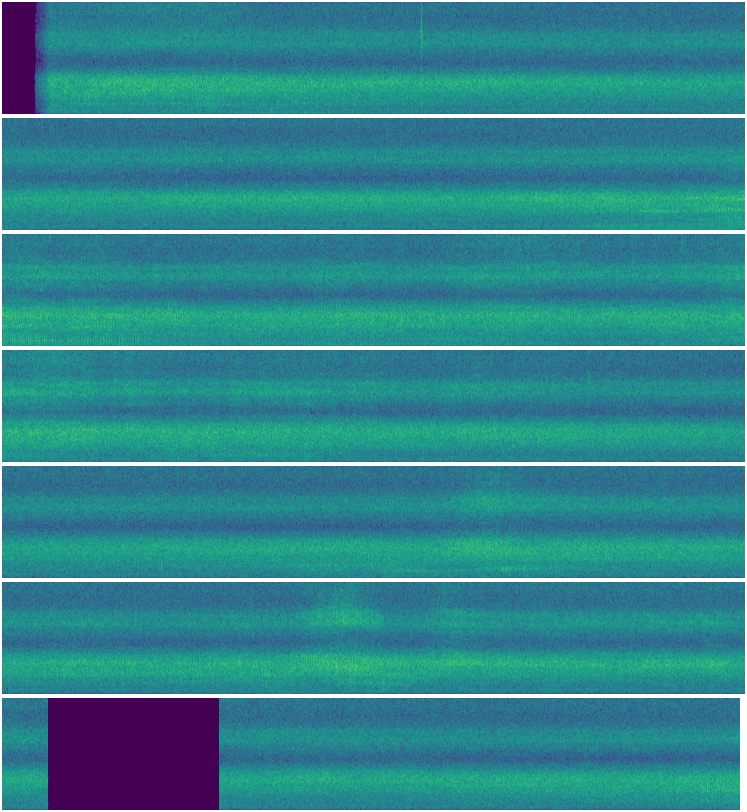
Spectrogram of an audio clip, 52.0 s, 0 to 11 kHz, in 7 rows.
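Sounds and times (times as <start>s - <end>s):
engine passing: 0.4s - 5.6s, 11.2s - 42.7s, 50.1s - 51.9s
water rushing over rocks: 0.4s - 45.0s, 46.8s - 51.9s.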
